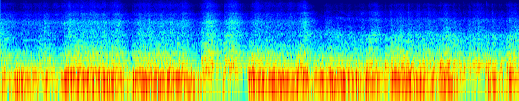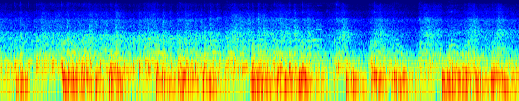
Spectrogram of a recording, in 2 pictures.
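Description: Batucada-style drum group playing a loud, steady rhythm on deep drums, with a brief dip about two and a half seconds in.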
